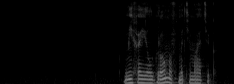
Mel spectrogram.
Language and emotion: Russian, neutral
